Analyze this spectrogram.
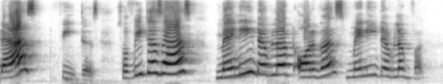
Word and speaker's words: fetus: Do not pronounce it as fetus. It is not fetus, it is fetus.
